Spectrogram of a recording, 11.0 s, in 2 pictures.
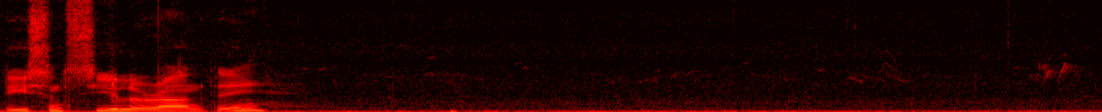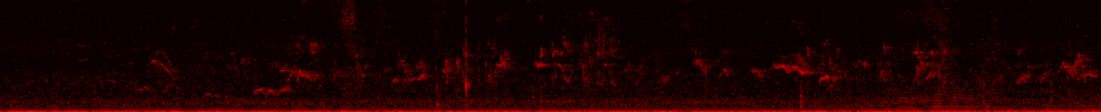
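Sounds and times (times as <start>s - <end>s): small birds chirping: 0.0s - 11.0s
faint click: 7.6s - 8.0s.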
